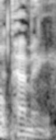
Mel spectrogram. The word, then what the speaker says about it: Nopeming: Is it Nopeming? Is that how you pronounce it? – Yeah, Nopeming.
